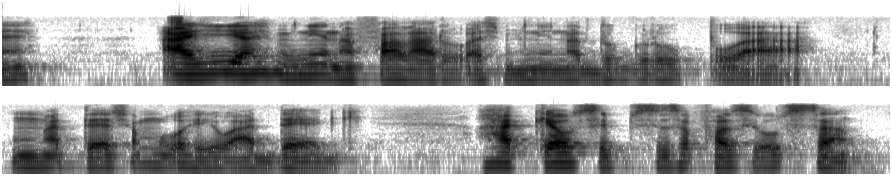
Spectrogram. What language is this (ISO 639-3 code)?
por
